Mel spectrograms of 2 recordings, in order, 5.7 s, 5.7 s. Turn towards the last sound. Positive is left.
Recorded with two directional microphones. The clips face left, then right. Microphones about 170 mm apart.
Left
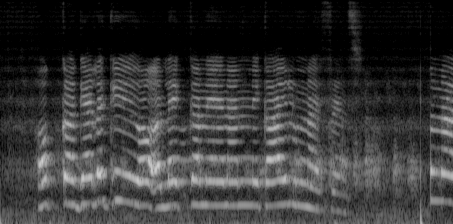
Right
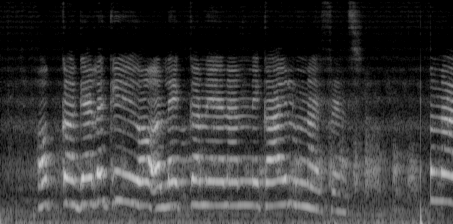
turn(degrees=-15)  # may be behind; listen again after turning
